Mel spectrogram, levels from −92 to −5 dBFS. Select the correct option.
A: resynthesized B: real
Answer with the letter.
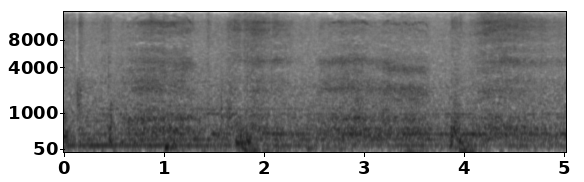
A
